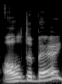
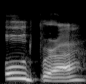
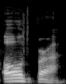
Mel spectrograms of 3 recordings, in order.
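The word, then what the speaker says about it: Aldeburgh: you go that's seaside town you mentioned is alderberg is that how it's pronounced uldbra old bra okay that was the australian pronunciation aldeburg yeah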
